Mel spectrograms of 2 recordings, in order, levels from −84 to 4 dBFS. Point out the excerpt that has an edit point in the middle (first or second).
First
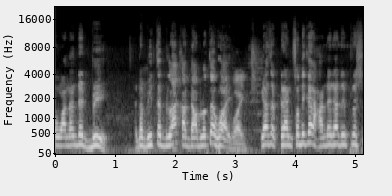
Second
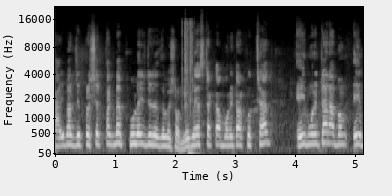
second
